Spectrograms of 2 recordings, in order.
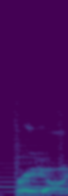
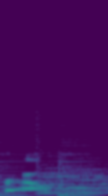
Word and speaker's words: crayon: Crayon. Yeah, it's crayon. Yeah, I always called it crown. Crowns. I always called it crowns. It's a southern dialect thing, okay?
